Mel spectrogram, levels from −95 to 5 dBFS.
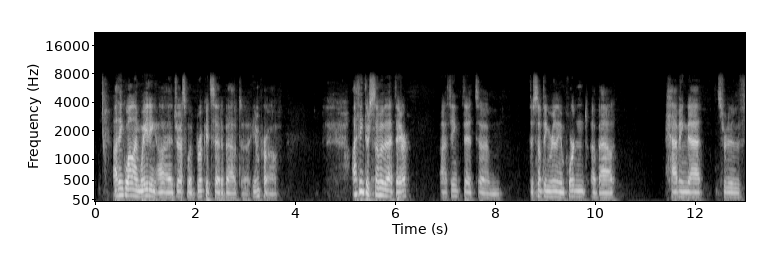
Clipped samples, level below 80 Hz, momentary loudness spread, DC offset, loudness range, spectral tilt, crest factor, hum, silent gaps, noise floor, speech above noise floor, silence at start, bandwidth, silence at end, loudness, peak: under 0.1%; -42 dBFS; 16 LU; under 0.1%; 6 LU; -6 dB/octave; 18 dB; none; none; -80 dBFS; 63 dB; 0.15 s; 7.8 kHz; 0.1 s; -18 LUFS; -2 dBFS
